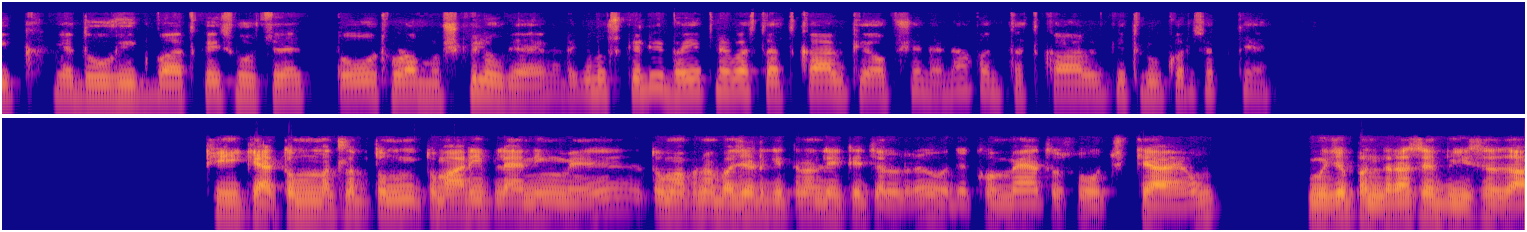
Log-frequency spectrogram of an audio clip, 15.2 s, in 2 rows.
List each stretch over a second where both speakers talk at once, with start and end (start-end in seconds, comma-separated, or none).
none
